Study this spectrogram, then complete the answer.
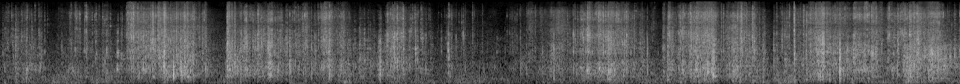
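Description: A wrapped parcel of cabbage being opened by hand, giving steady loud crinkling and crushing of wrapping through the whole stretch, with a few brief pauses and bursts.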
